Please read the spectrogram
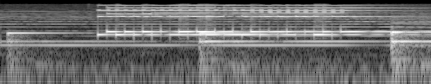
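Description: Mobile phone ringing with an electronic ringtone: steady tones, then a fast warble from about half a second in.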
